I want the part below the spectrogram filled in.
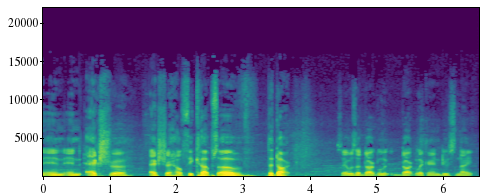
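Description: A very deep-voiced man in his thirties hosting a laid-back podcast. He rambles and restarts, breaks into laughter often, and talks loudly and playfully. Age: 30s. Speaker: podcast co-host. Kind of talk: casual chat.

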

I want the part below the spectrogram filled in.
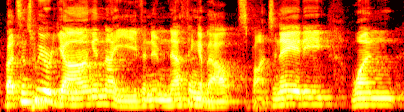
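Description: A man telling a personal true story in an animated, excitable way. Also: moderate pace, roomy sound. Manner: animated, excitable, acts out quotes with big pitch jumps.

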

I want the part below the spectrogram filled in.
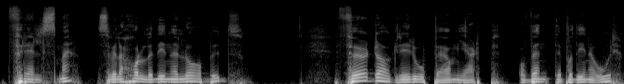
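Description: A man hosting a devotional podcast, introducing a psalm and then reading it aloud in a calm, steady manner. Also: lowish voice, dry recording, studio quality.

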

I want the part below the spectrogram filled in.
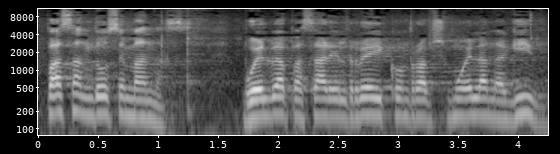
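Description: A man gives a sermon as a rabbi, his voice pitched high. He asks his listeners questions and acts out the voices of the people in his story. The sound carries a long reverb, as if the class was recorded in a hall. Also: little pitch movement, unhurried, slight background noise.

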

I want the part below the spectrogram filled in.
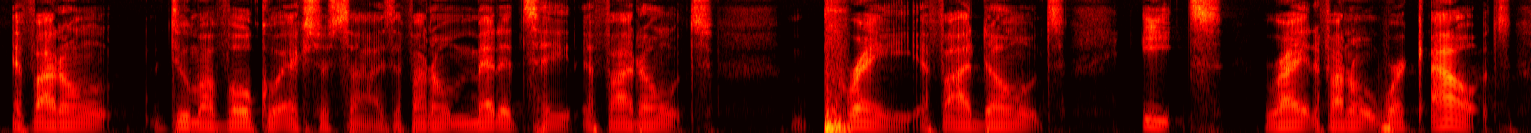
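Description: Speaking at a moderate pace in a steady, mid-range voice, the thirty-something actor and podcast co-host wanders through a casual, reflective conversation packed with fillers. The sound is dry and clean, studio-grade.

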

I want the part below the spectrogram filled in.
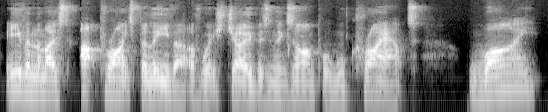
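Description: A man giving a sermon online, speaking in a measured, conversational way with pauses for emphasis. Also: medium pitch. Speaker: preacher. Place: home, preaching online.

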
